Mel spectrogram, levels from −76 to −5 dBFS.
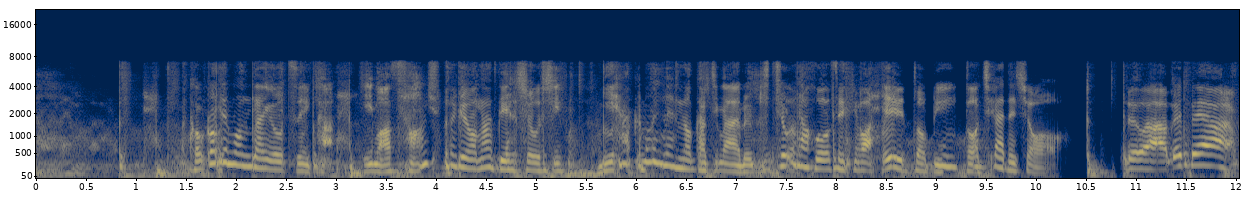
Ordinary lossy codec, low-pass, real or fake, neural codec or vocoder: none; 7.2 kHz; fake; codec, 16 kHz, 1 kbps, FreqCodec, larger model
